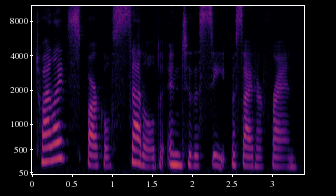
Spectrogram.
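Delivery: plain reading voice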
